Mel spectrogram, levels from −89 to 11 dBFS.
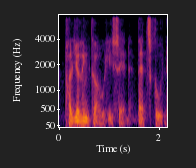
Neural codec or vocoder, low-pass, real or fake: codec, 24 kHz, 3 kbps, HILCodec; 7.2 kHz; fake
